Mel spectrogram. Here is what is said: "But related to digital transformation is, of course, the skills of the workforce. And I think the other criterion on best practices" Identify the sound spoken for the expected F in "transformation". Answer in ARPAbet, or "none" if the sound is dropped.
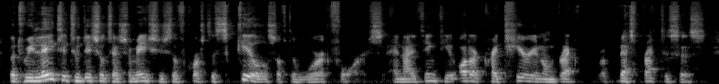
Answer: F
